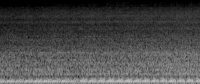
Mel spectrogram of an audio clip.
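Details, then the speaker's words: Audi RS7 bought as non-runner, rebuilt engine just refitted, oil topped up, coolant filled, running on boost pack with a weak battery: deep, steady idle with an even low rumble and no knocks or misses; normal idle. "She's running. I don't know if it's going to cut out when that boost pack stops working."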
